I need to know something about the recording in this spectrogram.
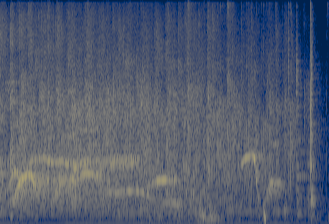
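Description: An audience applauds steadily, dense clapping filling the whole stretch, with a few whoops and cheers rising over it before the noise begins to thin out at the end.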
